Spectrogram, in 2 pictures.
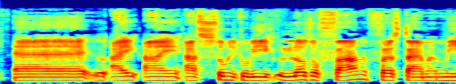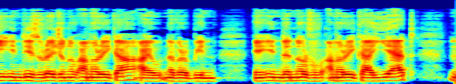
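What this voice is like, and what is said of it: Slavic accent. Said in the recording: “my Slavic accent”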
